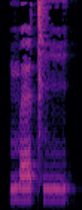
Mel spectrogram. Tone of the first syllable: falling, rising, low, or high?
low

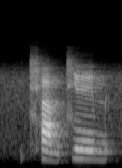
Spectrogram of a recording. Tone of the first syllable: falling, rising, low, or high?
low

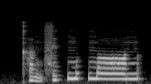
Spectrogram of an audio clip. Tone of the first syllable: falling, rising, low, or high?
low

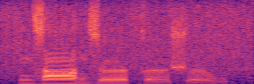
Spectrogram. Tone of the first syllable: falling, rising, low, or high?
high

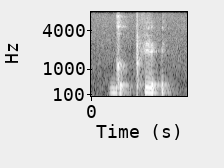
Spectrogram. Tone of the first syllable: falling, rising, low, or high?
high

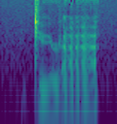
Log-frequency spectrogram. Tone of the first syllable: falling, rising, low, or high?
falling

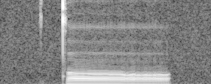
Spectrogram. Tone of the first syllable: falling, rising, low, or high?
low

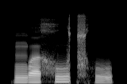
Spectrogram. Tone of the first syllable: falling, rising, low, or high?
low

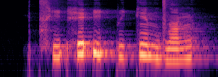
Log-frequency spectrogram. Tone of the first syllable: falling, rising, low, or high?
low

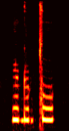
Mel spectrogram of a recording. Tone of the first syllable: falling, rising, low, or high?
high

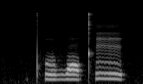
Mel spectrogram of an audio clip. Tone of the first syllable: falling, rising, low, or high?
low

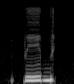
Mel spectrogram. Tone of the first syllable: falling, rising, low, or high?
rising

